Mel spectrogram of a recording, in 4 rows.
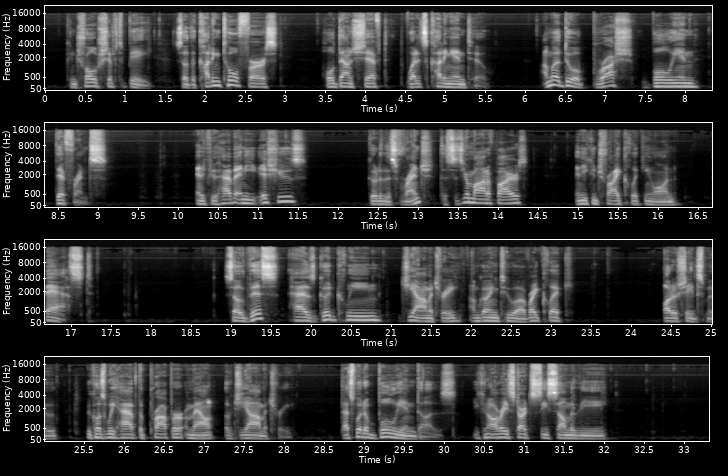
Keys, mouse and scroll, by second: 11.0 click, 14.5 click, 17.0 click, 17.5-18.9 middle drag, 20.6 click, 21.7 click, 22.1-23.5 right drag, 24.1 click, 24.5 middle click, 26.0 middle click, 27.0 scroll up 2, 27.5-30.5 middle drag, 30.8 shift+middle click, 31.5-32.0 scroll down 2, 31.9 middle click, 32.7 shift+middle click.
